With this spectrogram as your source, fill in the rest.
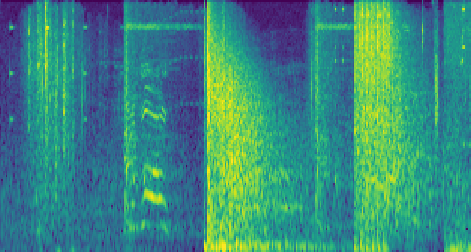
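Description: A grenade explodes in The Division video game: a sudden loud blast that rumbles and slowly fades, with shorter bursts of gunfire before and after it.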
